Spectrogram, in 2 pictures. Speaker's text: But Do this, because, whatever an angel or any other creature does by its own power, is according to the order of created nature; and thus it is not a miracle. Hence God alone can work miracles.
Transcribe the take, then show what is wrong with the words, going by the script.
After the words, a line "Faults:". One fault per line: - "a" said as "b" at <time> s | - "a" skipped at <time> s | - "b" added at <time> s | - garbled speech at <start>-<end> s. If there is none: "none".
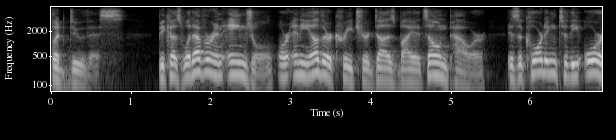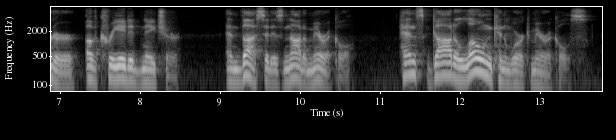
But Do this, because, whatever an angel or any other creature does by its own power, is according to the order of created nature; and thus it is not a miracle. Hence God alone can work miracles.
Faults:
none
